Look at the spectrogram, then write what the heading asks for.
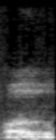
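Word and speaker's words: qalbu: Musuh manajemen kalbu, manajemen anjing. Kan harusnya manajemen kolbu, yang benar manajemen hati.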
